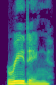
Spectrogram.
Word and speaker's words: reading: Both US and UK have the same pronunciation of this word, reading. Now read the syllables shown on the screen naturally. Read, ing, reading. Emphasize re and keep ding soft.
